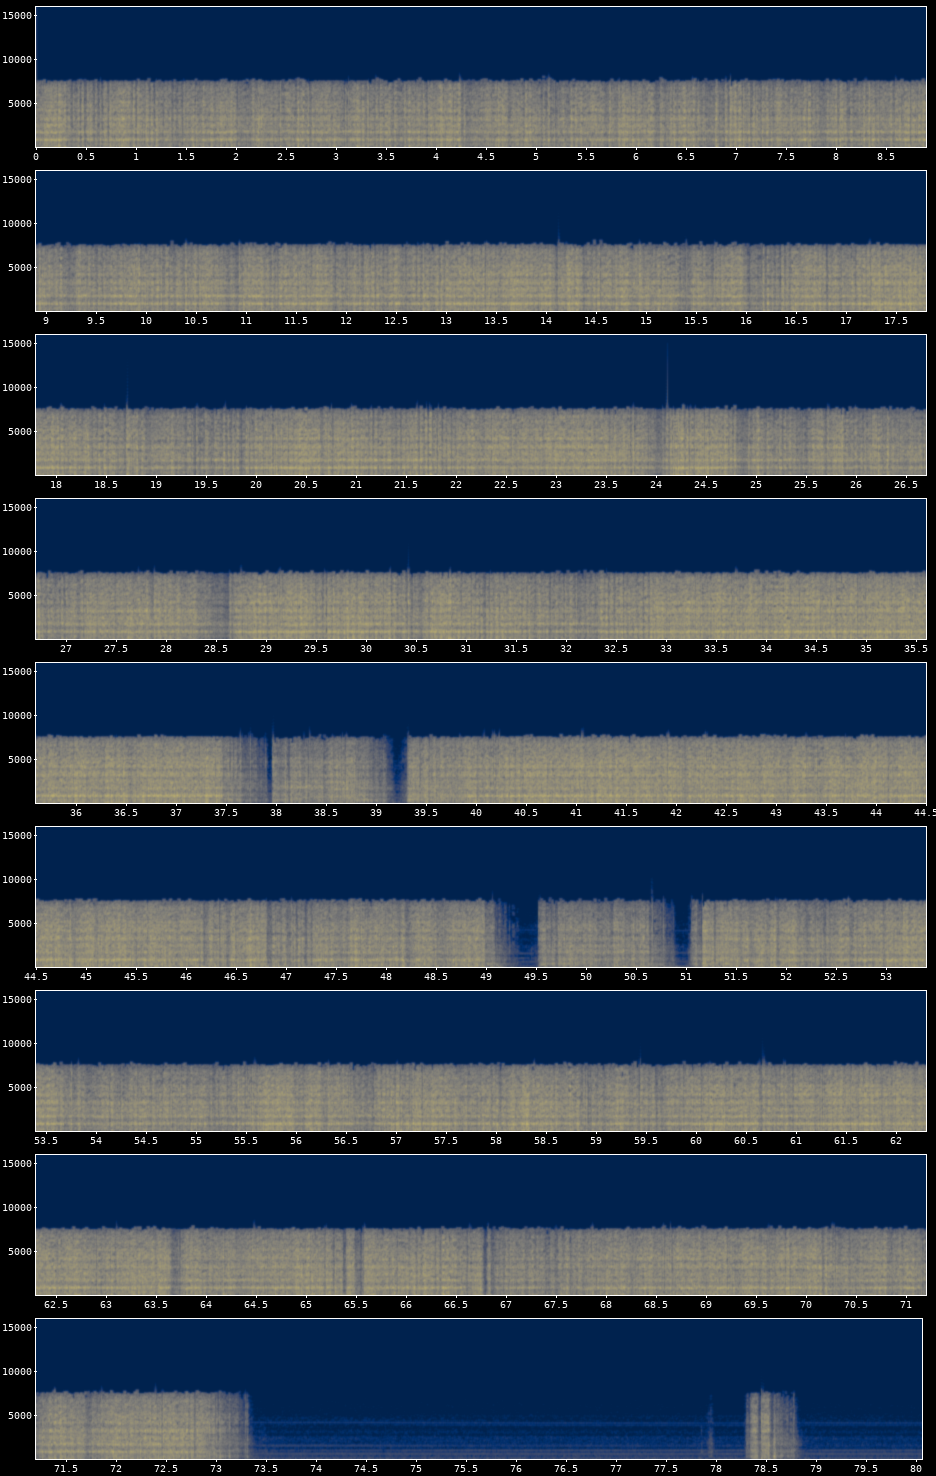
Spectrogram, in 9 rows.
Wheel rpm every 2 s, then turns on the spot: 230, 230, 230, 230, 230, 230, 230, 230, 220, 230, 230, 220, 230, 220, 220, 230, 220, 210, 180, 110, 190, 200, 200, 220, 150, 130, 230, 230, 230, 230, 230, 220, 220, 220, 210, 230, 110, 0, 0, 10.
48-50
